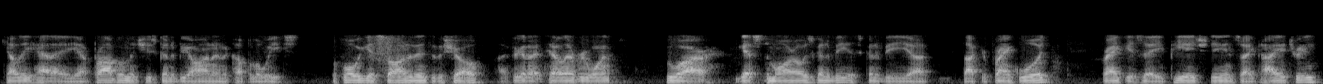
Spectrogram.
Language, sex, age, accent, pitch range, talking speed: English, male, 50-69, American, 75-95 Hz, 220 wpm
